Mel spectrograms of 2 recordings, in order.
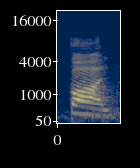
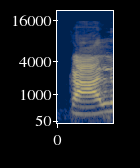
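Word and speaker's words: call: एल आया ना तो इसे अ में पढ़े कॉल काल बोले क्या काल केल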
